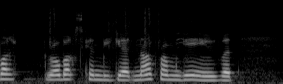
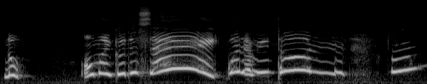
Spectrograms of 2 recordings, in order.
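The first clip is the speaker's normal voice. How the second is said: high, slow, loud wail; high dragged-out indignant shriek; outraged dismay; 4 dB louder than usual. Real, not acted. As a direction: cry out at the disaster. Outraged at game fail.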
